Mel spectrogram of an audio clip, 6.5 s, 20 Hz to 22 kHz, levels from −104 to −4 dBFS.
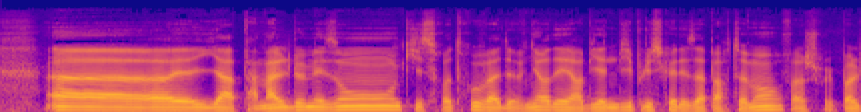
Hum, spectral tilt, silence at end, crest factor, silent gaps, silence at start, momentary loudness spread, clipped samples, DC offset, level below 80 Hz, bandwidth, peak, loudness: none; -7 dB/octave; 0 s; 18 dB; none; 0 s; 8 LU; under 0.1%; under 0.1%; -56 dBFS; 12.5 kHz; -6 dBFS; -24 LUFS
